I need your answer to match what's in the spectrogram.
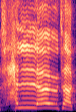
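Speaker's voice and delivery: a big called-out hello to a viewer; loud greeting. Real, not acted. Streamer welcoming a new viewer, calling out loudly. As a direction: shout the welcome across the room.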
